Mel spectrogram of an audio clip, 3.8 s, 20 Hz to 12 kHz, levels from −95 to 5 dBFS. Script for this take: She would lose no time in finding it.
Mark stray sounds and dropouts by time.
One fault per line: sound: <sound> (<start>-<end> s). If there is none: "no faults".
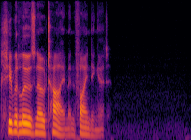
no faults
